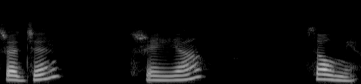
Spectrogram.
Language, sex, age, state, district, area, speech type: Kannada, female, 30-45, Karnataka, Udupi, rural, spontaneous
